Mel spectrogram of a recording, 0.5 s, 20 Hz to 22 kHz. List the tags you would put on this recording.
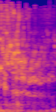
Instrument samples > Percussion
alienware aqua crash current dew drizzle droplet drum drums flow fluid glass H2O liquid moisture pee peedrum percussion percussive pouring rain splash stream tide UFO water wave wet

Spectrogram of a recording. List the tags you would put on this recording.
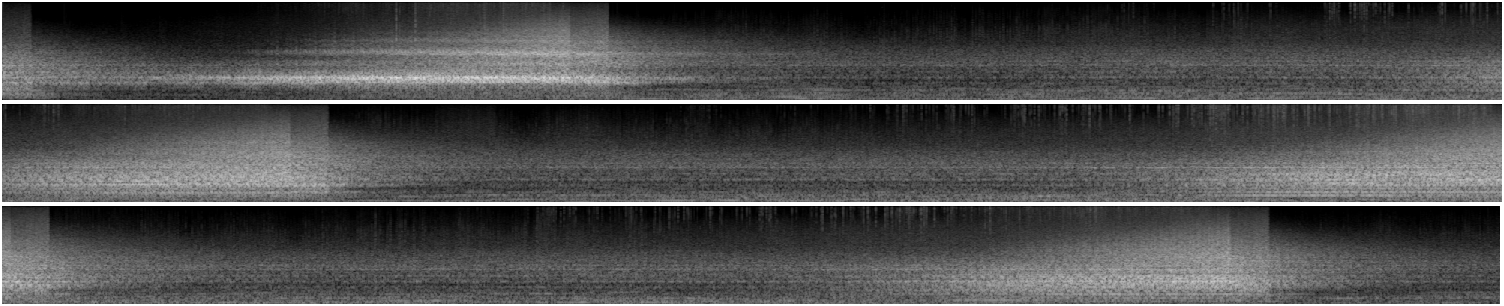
Soundscapes > Synthetic / Artificial
alien ambience ambient atmosphere bass bassy dark drone effect evolving experimental fx glitch glitchy howl landscape long low roar rumble sfx shifting shimmer shimmering slow synthetic texture wind

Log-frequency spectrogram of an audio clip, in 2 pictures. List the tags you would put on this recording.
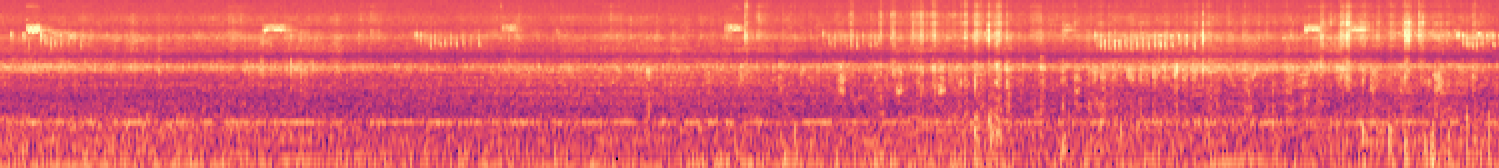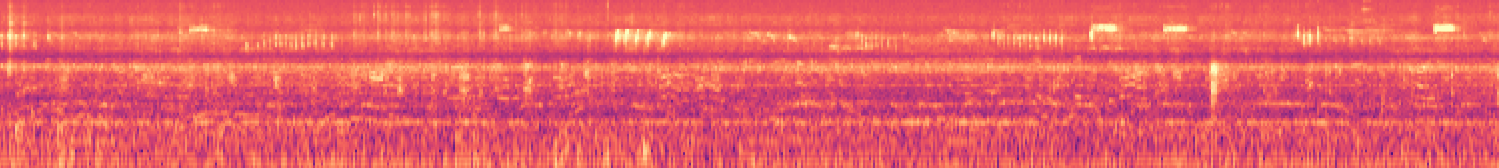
Soundscapes > Nature
data-to-sound Dendrophone nature raspberry-pi soundscape

